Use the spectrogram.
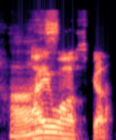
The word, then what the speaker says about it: ayahuasca: As a psychotherapist, teacher, author, and mastery teacher of Christian, I can't pronounce this one, ayahuasca. Ayahuasca.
